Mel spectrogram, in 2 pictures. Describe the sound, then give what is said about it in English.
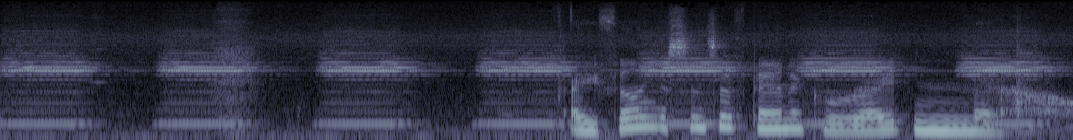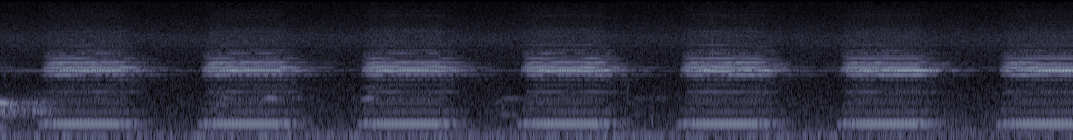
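A car alarm goes off outside, blaring in a steady repeating on-off pattern, roughly one honk-like pulse per second, with a person speaking briefly over it partway through. “There's a car alarm.”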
